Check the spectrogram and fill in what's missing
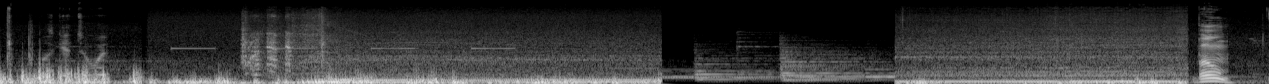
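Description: A Honda Civic EM2 is driven along, its engine hum mixed with heavy wind rush. The cabin noise drops out briefly partway through, then resumes, ending with a short sharp chirp.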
